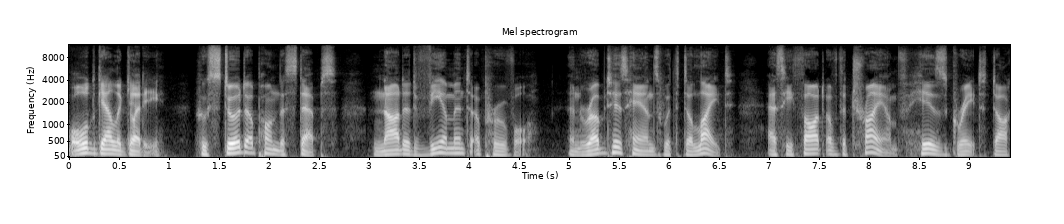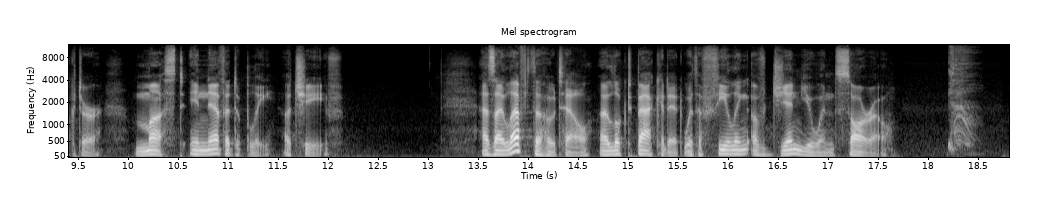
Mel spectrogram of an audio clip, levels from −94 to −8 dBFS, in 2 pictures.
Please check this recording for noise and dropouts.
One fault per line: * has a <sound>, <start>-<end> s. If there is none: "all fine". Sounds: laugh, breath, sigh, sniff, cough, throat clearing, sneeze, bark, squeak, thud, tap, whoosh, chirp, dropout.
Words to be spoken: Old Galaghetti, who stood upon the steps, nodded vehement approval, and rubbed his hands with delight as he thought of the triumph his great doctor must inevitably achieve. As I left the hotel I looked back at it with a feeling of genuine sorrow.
* has a cough, 18.2-18.6 s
